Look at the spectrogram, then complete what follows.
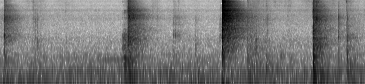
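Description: Phillips screwdriver prying at the spring button inside a monkey-bar pole to pop the spring clip out: four sharp metal clicks and snaps, the loudest about four and a half seconds in.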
